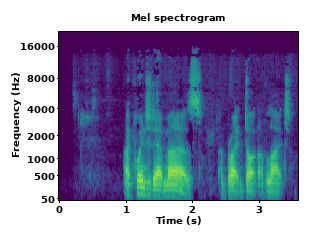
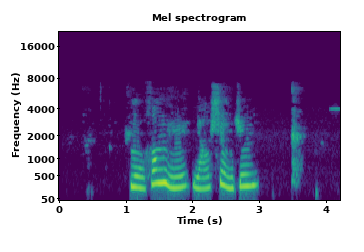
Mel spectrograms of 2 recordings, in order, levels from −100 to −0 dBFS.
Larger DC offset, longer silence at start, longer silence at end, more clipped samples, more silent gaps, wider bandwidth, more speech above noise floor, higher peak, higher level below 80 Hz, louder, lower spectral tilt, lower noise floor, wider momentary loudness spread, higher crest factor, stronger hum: neither; about the same, 0.95 s vs 1.05 s; second, 0.15 s vs 0.65 s; neither; neither; first, 15 kHz vs 7.2 kHz; second, 40 dB vs 49 dB; first, -6 dBFS vs -10 dBFS; about the same, -68 dBFS vs -72 dBFS; about the same, -22 LUFS vs -23 LUFS; second, -4.5 dB/octave vs -6.5 dB/octave; second, -61 dBFS vs -70 dBFS; second, 9 LU vs 19 LU; about the same, 18 dB vs 16 dB; neither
